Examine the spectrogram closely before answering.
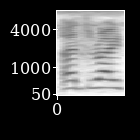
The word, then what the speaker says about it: Aadrai: It's a fine, lovely Sunday morning, and we are at Malshed Ghat with treks and trails, and we're going to do the Adrai Trek today.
